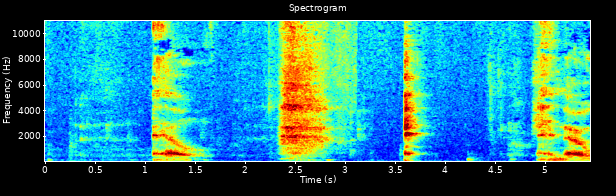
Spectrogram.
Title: She Burped the Alphabet 🤣 #shorts #burping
